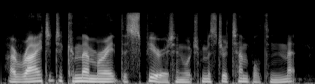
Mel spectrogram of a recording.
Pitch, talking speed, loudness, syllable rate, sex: 130 Hz, 245 wpm, -20 LUFS, 7.1 syllables/s, male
